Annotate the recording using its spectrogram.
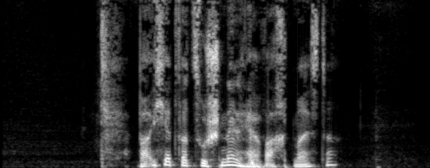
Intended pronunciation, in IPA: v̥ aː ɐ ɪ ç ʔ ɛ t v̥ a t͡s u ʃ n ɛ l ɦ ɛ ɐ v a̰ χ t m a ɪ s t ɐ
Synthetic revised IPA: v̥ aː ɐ ɪ ç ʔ ɛ t v̥ a t͡s u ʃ n ɛ l ɦ ɛ ɐ v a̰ χ t m a ɪ s t ɐ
